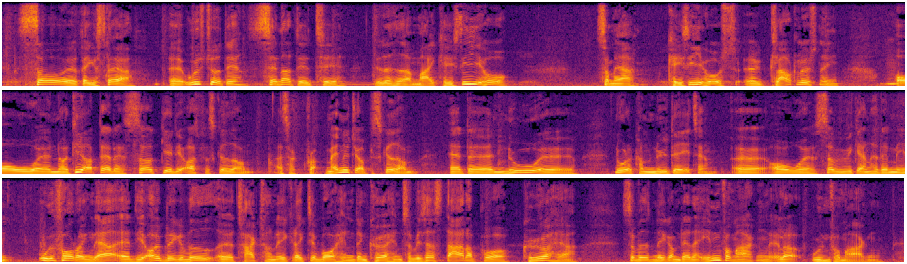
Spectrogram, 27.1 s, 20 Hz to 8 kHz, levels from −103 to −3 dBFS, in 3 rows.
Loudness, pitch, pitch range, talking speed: -18 LUFS, 145 Hz, 125-165 Hz, 185 wpm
